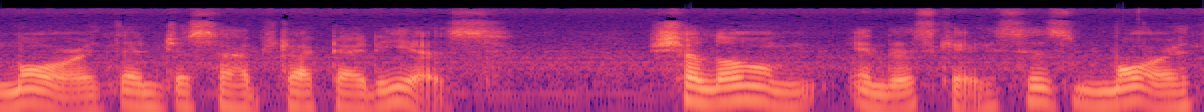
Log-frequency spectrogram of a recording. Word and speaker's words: Shalom: Repeat after me, Shalom. You'll spell this in English as S-H-A-L-O-M. Again, that's S-H-A-L-O-M.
